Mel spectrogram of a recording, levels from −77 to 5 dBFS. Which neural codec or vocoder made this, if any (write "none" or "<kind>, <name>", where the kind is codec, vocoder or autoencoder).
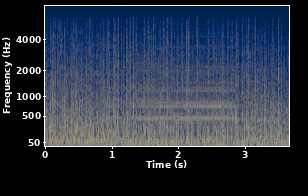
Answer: none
